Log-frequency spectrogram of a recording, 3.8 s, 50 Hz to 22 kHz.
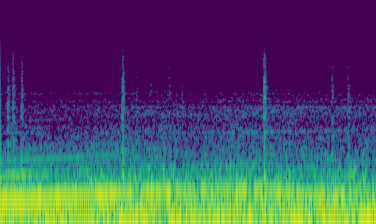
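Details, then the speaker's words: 2006 Mercedes SLK 350 Roadster that had been sitting for a while, driven off the auction lot at low speed; steady engine rumble under light driving with no flare, slip or clunk between gears. Normal automatic gear shifts, clean. "shifts pretty good pretty clean shifts that's a good sign"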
